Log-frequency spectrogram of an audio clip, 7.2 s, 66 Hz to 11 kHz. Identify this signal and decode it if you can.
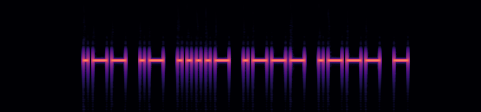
Morse code, heard as a keyed tone, about 17 wpm, 700 Hz. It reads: WA4JJT
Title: USA Call Signs - 6 Characters - Repeated 2x - 17wpm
